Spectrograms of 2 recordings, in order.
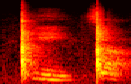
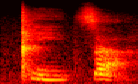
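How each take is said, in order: First: "Pizza" in two separated beats, piz-za; chunked into syllables. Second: Said in the usual way. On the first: Shown as a demonstration. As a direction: punch out each syllable of "Pizza". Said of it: "chunk things into syllables". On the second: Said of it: "We're gonna start with syllables".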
